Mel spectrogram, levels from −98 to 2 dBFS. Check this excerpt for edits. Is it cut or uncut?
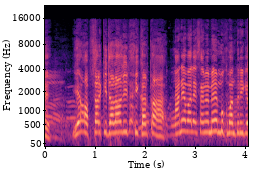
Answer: cut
